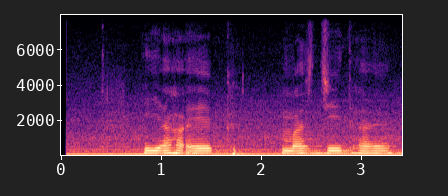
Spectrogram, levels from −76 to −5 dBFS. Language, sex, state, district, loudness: Hindi, male, Chhattisgarh, Raipur, -13 LUFS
